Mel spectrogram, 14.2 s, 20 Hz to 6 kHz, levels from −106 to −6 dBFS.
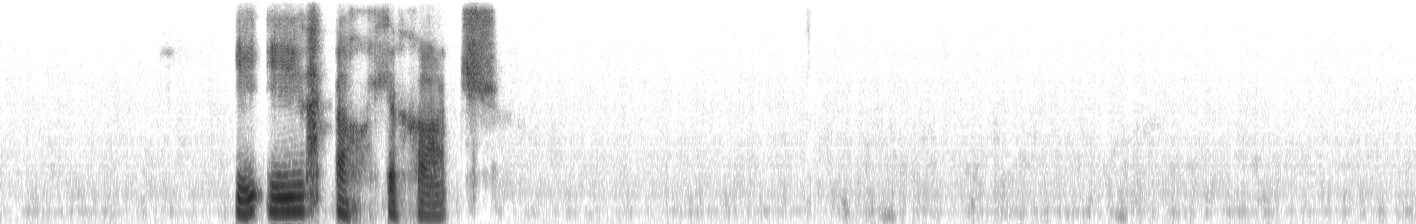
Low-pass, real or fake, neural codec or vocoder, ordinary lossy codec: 5.4 kHz; fake; codec, 16 kHz, 4 kbps, FreqCodec, smaller model; Opus, 24 kbps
